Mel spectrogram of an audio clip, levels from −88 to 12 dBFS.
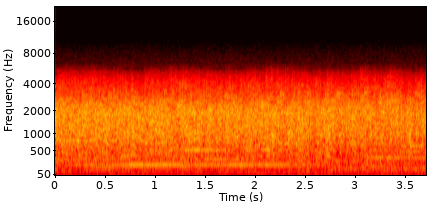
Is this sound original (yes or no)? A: yes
